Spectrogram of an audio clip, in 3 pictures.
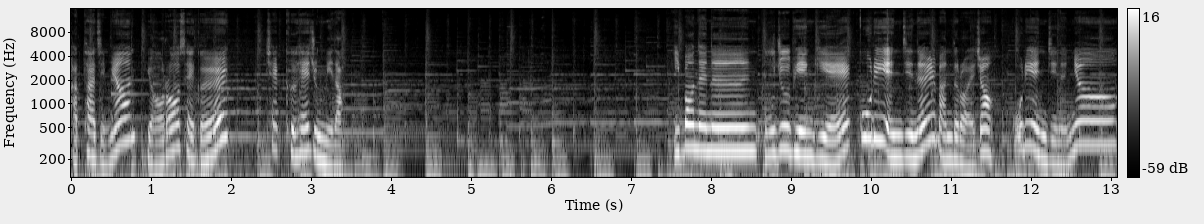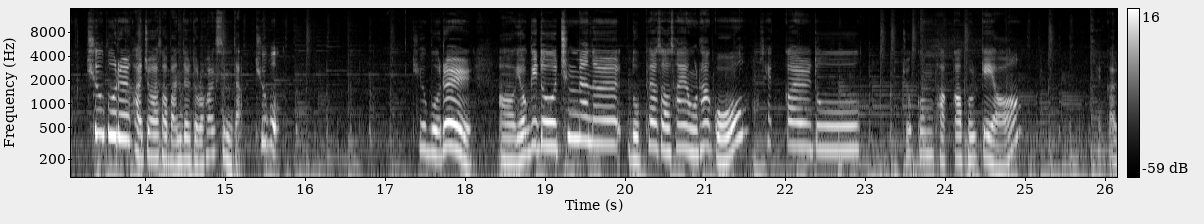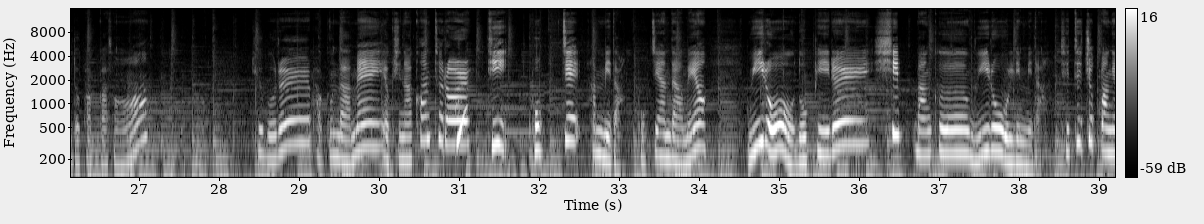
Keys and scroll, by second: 31.8 super+d.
